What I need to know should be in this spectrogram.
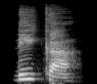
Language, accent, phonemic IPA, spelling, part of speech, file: Swahili, Kenya, /ˈli.kɑ/, lika, verb, Sw-ke-lika.flac
- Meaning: Stative form of -la: to be edible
